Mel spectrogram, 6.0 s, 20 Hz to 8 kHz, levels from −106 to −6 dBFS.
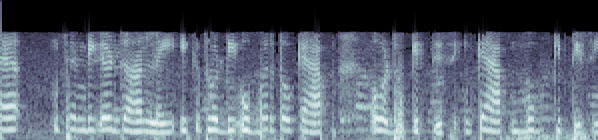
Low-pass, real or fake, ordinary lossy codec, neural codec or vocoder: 7.2 kHz; real; AAC, 16 kbps; none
